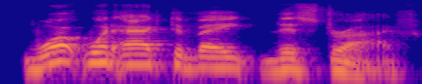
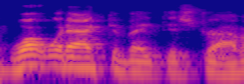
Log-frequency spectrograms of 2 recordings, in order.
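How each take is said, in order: First: Slow, weighty, every word leaned on; drawn out to make the room think; slow emphatic question. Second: Said in the usual way. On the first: Shown as a demonstration. Coach posing the key question to the crowd, slow and weighty. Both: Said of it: "Okay. What would activate this drive?".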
